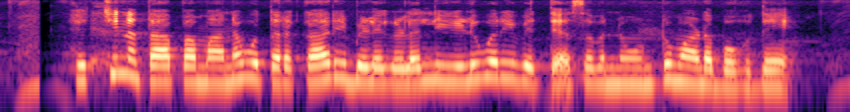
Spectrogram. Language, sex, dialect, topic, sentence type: Kannada, female, Mysore Kannada, agriculture, question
